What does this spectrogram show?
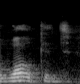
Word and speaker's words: walked: Esse KED no final do walked, normalmente ele se pronuncia um pouquinho mais rápido. Tá? Você fala walked. Tá? Você não fala walked.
